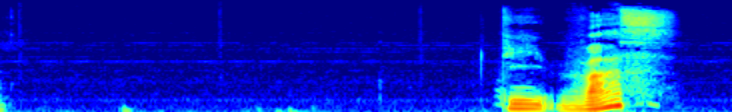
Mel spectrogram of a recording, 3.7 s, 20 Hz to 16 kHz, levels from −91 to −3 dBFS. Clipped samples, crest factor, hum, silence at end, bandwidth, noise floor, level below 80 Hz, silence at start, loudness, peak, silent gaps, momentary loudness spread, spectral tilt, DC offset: under 0.1%; 26 dB; none; 0.3 s; 13.5 kHz; -68 dBFS; -48 dBFS; 2.5 s; -25 LUFS; -4 dBFS; none; 10 LU; -6 dB/octave; under 0.1%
